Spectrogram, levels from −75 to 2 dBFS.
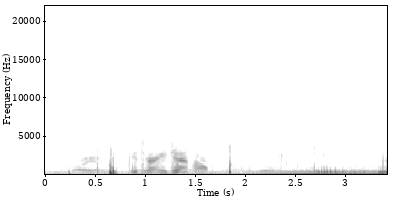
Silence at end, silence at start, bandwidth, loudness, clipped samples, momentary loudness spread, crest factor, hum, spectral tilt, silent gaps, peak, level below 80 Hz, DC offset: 0 s; 0 s; 4.8 kHz; -43 LUFS; under 0.1%; 16 LU; 22 dB; none; -10 dB/octave; none; -18 dBFS; -58 dBFS; under 0.1%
